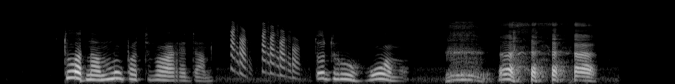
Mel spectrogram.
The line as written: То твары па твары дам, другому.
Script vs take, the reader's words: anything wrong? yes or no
yes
